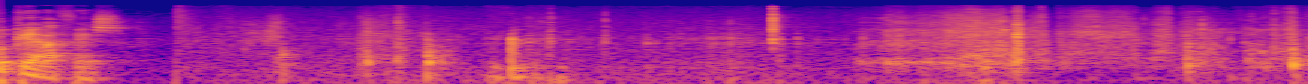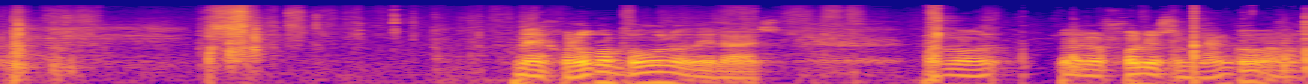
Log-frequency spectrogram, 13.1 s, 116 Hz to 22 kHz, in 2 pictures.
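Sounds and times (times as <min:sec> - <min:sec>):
paper rustling: 0:00.9 - 0:02.2, 0:03.4 - 0:11.6.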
